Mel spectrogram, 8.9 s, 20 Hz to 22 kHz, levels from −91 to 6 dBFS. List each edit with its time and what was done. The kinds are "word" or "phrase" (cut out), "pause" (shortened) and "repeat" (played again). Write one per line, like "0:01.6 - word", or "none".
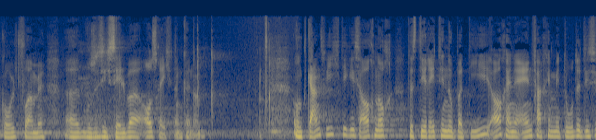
none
